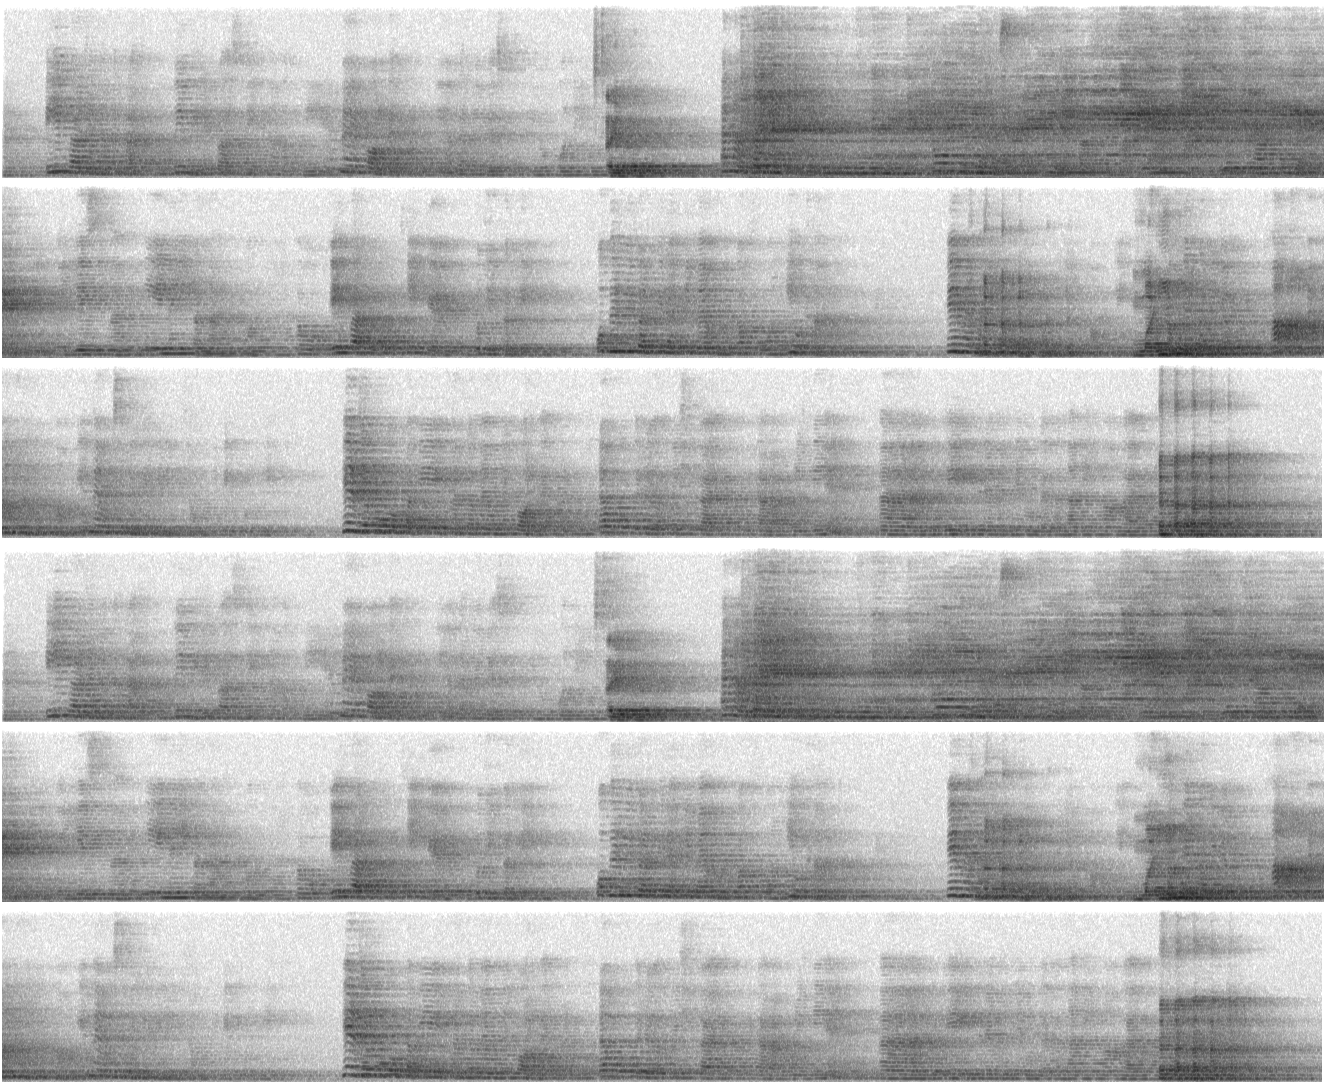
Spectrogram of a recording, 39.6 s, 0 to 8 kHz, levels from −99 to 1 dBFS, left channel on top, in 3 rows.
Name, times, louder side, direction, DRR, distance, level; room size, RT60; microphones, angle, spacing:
voice 1, 0.4-5.0 5.3-6.1 6.4-6.6 7.2-8.8 9.3-15.8 16.1-18.7 19.2-21.7 22.1-22.3 22.7-24.4 25.0-25.6 25.8-29.1 29.8-33.6 34.0-34.8 35.2-38.1 38.5-38.7, left 1 dB, 10° left, -12 dB, 1.1 m, -28 dB
voice 2, 6.0-6.4 23.4-23.9 24.5-25.2 38.0-38.7, left 1 dB, 90° left, -3 dB, 1.4 m, -20 dB
sound 1, 7.4-13.4, left 1 dB, 35° left, 1.5 m, -24 dB
11.5 x 4.5 x 3.0 m, 2.7 s
head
